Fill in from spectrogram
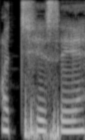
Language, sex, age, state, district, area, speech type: Hindi, female, 18-30, Uttar Pradesh, Ghazipur, rural, spontaneous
